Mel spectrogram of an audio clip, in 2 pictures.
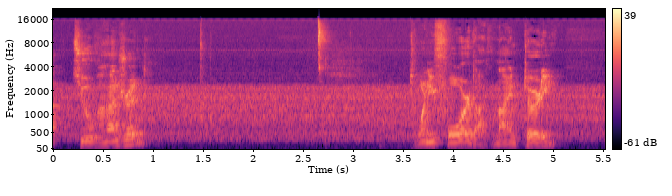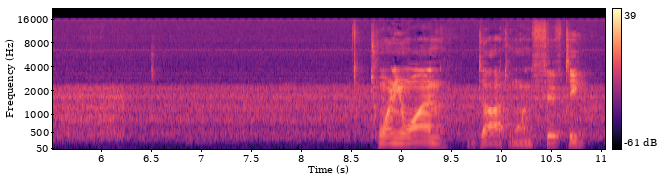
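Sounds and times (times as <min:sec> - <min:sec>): radio receiver static hiss: 0:00.0 - 0:11.0.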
